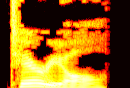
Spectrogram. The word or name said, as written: terryal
